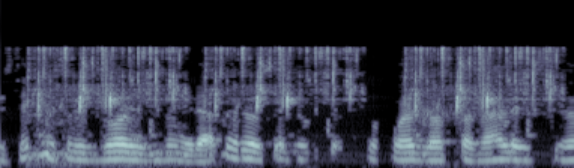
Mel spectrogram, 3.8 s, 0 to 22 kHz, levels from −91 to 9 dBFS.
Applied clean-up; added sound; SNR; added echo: classical method spectral subtraction.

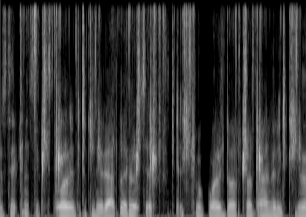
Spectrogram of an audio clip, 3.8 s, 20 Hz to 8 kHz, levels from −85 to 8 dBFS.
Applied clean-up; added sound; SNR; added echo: neural diffusion model UNIVERSE++.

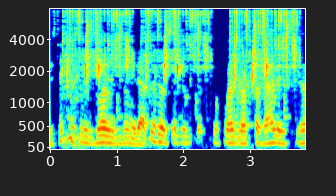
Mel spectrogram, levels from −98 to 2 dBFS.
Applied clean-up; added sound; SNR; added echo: classical method Wiener filter.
